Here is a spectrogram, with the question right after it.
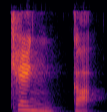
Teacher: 한국어로 이응처럼 발음하는 경우인데 요거는 영어로 표기하면 ng. 자, 이거는 응 뒤에 카, 가, 행 등이 오면 이렇게 발음을 합니다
